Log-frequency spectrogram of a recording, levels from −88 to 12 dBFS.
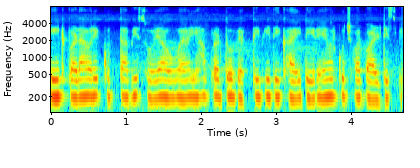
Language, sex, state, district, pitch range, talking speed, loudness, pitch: Hindi, female, Chhattisgarh, Raigarh, 195-205 Hz, 320 wpm, -16 LUFS, 200 Hz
